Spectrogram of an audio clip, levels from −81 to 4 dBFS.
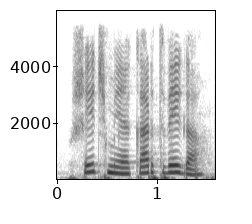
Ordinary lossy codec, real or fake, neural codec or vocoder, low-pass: none; real; none; 5.4 kHz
